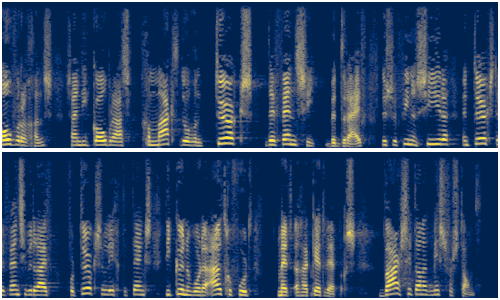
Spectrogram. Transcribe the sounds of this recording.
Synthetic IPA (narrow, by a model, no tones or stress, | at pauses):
owvəɾəχənsː | ɛjndikowbraːsχəmaːktdʊːɹəntɵɹksdefɛnsibədrɛjfd̥ɵsʋəfinɑnsiːəɾəəntøɹksdefɛnsibədrɛjf | fʊːɹtøɹksəlɪχtətɛŋksd̥ikɵnənʋɔɹdənœɥtχəvuːɹt | mɛtrakɛtʋɛpə̰ɹsʋaːɹz̥ɪt̚dɑnɦətmɪsfəɹstɑ̰nt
